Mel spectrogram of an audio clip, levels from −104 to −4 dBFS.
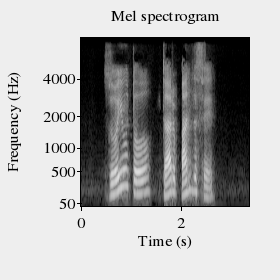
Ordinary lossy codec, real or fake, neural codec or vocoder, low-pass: AAC, 32 kbps; fake; autoencoder, 22.05 kHz, a latent of 192 numbers a frame, VITS, trained on one speaker; 7.2 kHz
